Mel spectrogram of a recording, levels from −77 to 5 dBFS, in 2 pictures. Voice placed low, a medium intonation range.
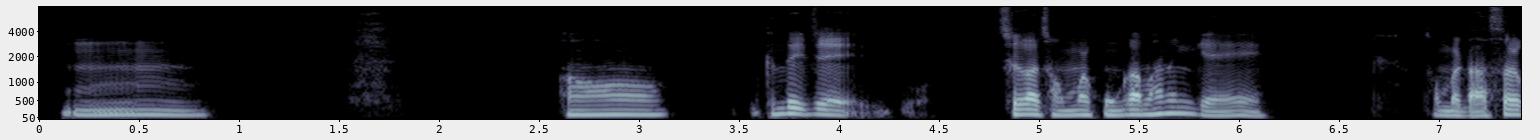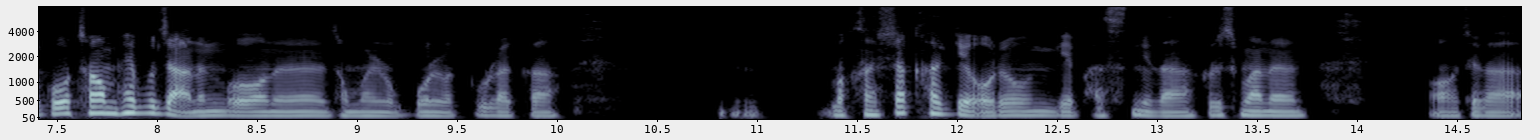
Yes: low, 110 Hz; average, 4.1 semitones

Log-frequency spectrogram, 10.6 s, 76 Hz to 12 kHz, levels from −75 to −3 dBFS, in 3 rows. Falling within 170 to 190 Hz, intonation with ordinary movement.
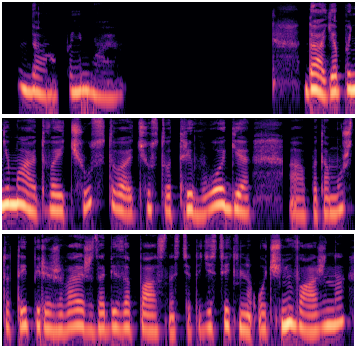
Yes: medium, 185 Hz; average, 3.9 semitones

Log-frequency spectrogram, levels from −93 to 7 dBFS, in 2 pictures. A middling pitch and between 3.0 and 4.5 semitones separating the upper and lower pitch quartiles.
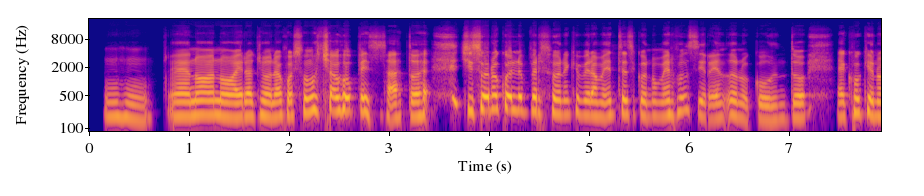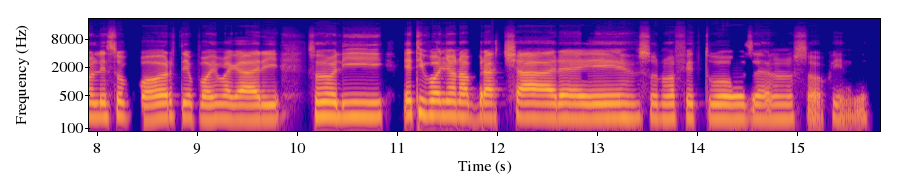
No: medium, 180 Hz; narrow, 2.6 semitones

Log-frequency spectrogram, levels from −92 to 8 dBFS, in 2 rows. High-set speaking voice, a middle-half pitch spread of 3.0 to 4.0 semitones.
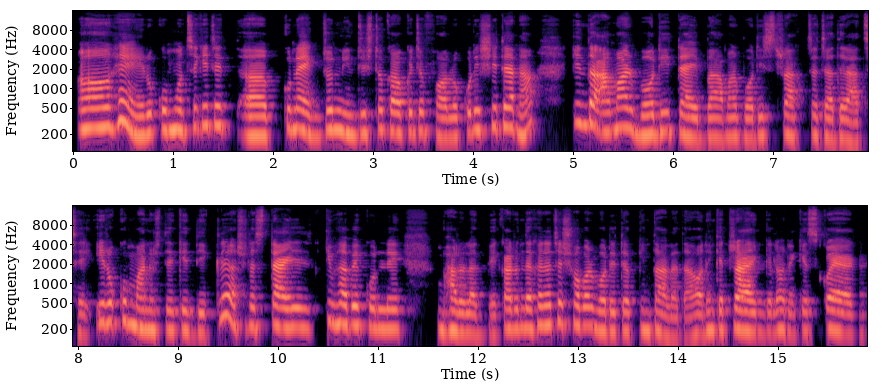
Yes: high, 200 Hz; average, 3.7 semitones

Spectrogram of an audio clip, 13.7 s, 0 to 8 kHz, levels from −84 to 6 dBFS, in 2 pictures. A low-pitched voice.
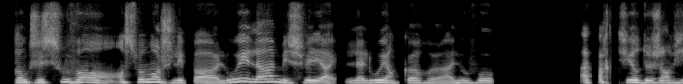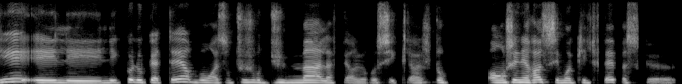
No: high, 195 Hz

